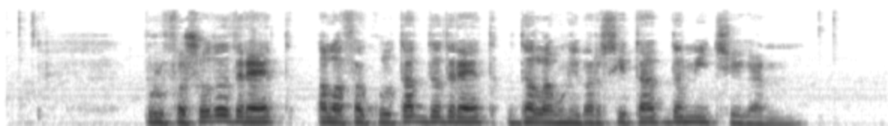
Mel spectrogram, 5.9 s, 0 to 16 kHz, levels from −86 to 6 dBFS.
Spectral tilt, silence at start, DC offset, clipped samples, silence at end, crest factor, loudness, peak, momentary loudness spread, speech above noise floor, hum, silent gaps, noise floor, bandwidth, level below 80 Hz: -5.5 dB/octave; 1 s; under 0.1%; under 0.1%; 0.6 s; 22 dB; -21 LUFS; -2 dBFS; 11 LU; 40 dB; none; none; -62 dBFS; 11.5 kHz; -48 dBFS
